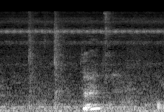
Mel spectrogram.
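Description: Faint, steady, high-pitched trilling of crickets.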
